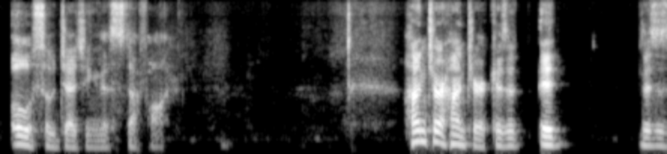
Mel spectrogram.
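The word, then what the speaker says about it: Hunter x Hunter: judging this stuff on Hunter Hunter because it it this is an anime thing I know there's an X there the x is silent putting in a detour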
